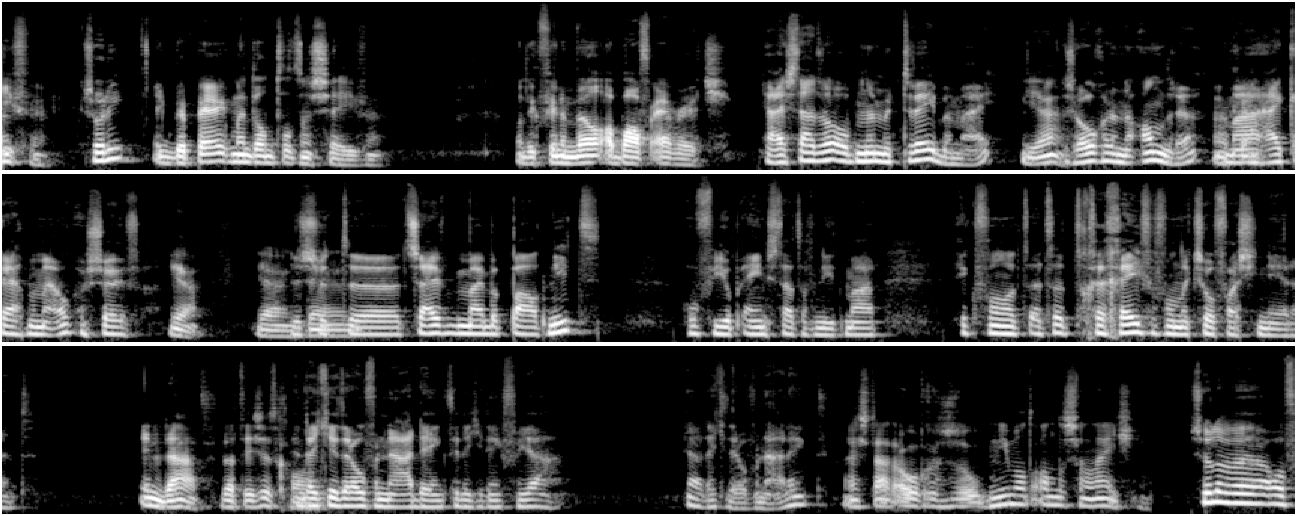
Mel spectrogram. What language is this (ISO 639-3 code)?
nld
